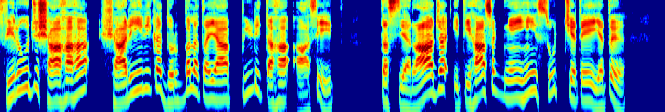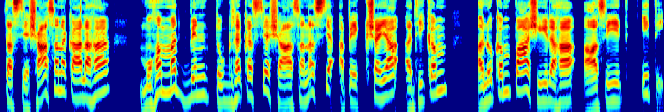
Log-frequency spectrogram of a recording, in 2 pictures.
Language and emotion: Sanskrit, neutral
